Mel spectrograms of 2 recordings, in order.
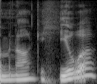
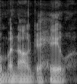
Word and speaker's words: Monongahela: I'm going to continue calling it the Monongahela because that's how we say it over in my neck of the woods, people. Yeah. But apparently if you live in Western PA, if you're native to that part of the state, you go Monongahela.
